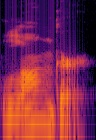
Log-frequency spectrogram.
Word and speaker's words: longer: nasal sound long but then you have longer where we have the hard G sound longer with a nasal sound plus the hard G longer and we have the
